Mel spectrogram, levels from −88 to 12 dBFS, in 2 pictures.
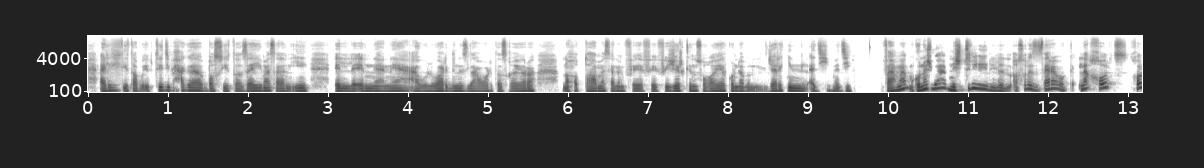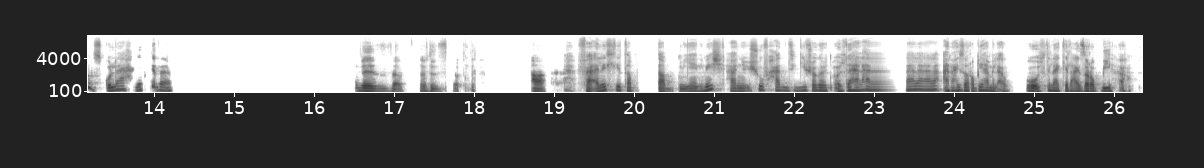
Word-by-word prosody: قالت 140 +4 -1
لي - - 0
طب 110 -2 -4
ابتدي 150 -1 -1
بحاجة 140 0 0
بسيطة 115 -1 -4
زي 130 +3 +1
مثلًا 120 -4 -1
إيه 130 0 0 0.3
ال 115 -1 +1
النعناع 115 +2 -1
أو 110 -1 -4
الورد 120 0 -1
نزرع 115 -2 -3
وردة 115 -1 -6
صغيرة 120 +5 -2 0.3
نحطها 115 +2 -2
مثلًا 115 -2 -3
في 110 -3 -4
في 105 - -5
في 105 +1 -5
جيركن 115 +1 0
صغير 115 +3 -1
كنا 110 -3 -2
الجراكن 120 +5 0
القديمة 105 +1 -5
دي 115 +3 -6 0.4
فاهمة، 145 - +4
ما 260 - -3
كناش 200 +9 +6
بقى 250 +3 +3
بنشتري 200 +8 +4
القصاري 140 - -1
الزرع 190 +3 +1 0.2
لأ 215 +4 +3
خالص 285 - 0
خالص 260 +2 +3
كلها 150 +7 +3
حاجات 160 -3 -3
كده 150 -3 0 2.3
بالضبط، 115 -6 +4
بالضبط، 110 -2 -6 0.8
آه، - - +6 0.4
فقالت 155 +7 +2
لي: 165 - +2
"طب 140 -3 -2 0.3
طب 115 -6 +2
يعني 110 +2 0
ماشي 195 +5 +2
هنشوف 125 +8 -1
حد 145 -1 -3
يجيب 140 +3 -4
شجرة" 140 -1 +2
قلت 115 +3 -1
لها: 140 -1 +5
"لا، 165 +1 +2 0.5
لا، 170 - +2
لا، 175 -1 +1
لا، 175 -6 -1
أنا 135 - +1
عايز 145 +2 +1
أربيها 145 +2 +2
من 135 - +1
الأول،" 110 -3 -3 0.2
وقلت 130 0 +5
لها 130 -1 +4
كده 125 0 0
عايزة 120 -1 +5
أربيها. 125 +3 +1
125 Hz, 155 wpm, -24 LUFS, 115-145 Hz, 2.3 s, كناش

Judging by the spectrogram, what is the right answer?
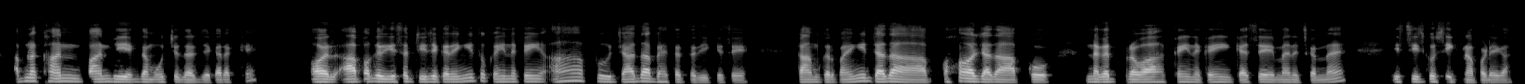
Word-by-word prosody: अपना 155 +5 +1
खान-पान 135 -3 +1
भी 125 -2 +4
एकदम 115 0 -2
उच्च 120 +1 -5
दर्जे 110 -1 -2
का 110 - -1
रखें। 110 - -10 0.6
और 125 -1 +6
आप 125 +1 +5
अगर 135 +1 +4
ये 125 0 +2
सब 130 +1 -2
चीज़ें 125 +1 +1
करेंगी, 125 +6 0
तो 160 0 -5
कहीं 130 -3 -3
न 130 0 -3
कहीं 135 +1 -2
आप 165 -1 -4 0.2
ज़्यादा 125 +5 +3
बेहतर 125 -4 -4
तरीके 105 0 -6
से 100 -1 -6 0.5
काम 115 0 +1
कर 110 0 -1
पाएँगी, 120 +8 -2
ज़्यादा 130 -3 +5 0.2
आप 105 -1 -3 0.3
और 140 -2 +7
ज़्यादा 115 -2 +4
आपको 110 0 0 0.4
नगद 120 -1 +3
प्रवाह 115 0 +4
कहीं 120 -1 -1
न 115 - -4
कहीं 115 +1 -2
कैसे 110 +1 0
मैनेज 110 -1 -5
करना 105 +3 -3
है, 145 +5 -2 0.5
इस 120 -1 -4
चीज़ 120 -2 -2
को 130 - +2
सीखना 115 -3 -3
पड़ेगा। 105 0 -3
120 Hz, 180 wpm, -23 LUFS, 110-130 Hz, 0.6 s, और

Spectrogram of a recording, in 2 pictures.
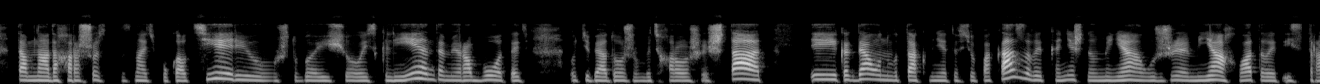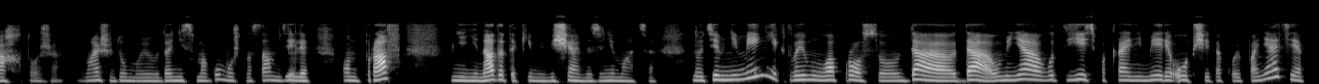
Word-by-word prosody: Там 195 -1 +2
надо 185 -1 +2
хорошо 190 +2 0
з 160 - -14
знать 175 0 -7
бухгалтерию, 195 - 0
чтобы 175 +1 -8
ещё 175 0 -3
и - - -4
с - - -6
клиентами 215 +2 -1
работать. 185 -1 -4 0.4
У 185 - -12
тебя 180 -1 -3
должен 175 -2 -6
быть 170 - -7
хороший 175 -1 -6
штат". 245 -3 +8 0.5
И 225 0 +1
когда 210 +4 +3
он 215 -4 -3
вот 190 -2 -10
так 190 -1 0
мне 180 0 -8
это 175 +1 -13
всё 180 +3 -10
показывает, 205 - +3
конечно, 190 -1 -4
у - - -6
меня 185 +2 +2
уже 180 +2 -2
меня 195 +3 +4
охватывает 180 -2 -4
и 175 - -9
страх 170 +1 -5
тоже, 155 +1 -15
понимаешь? 180 +2 -6
Я 160 - -13
думаю: 160 -2 -9
"Да 175 +2 -5
не 175 0 -5
смогу, 175 +7 -8
может, 175 -3 -10
на 165 - -13
самом 190 +2 -7
деле 175 -1 -4 0.3
он 185 -2 -6
прав, 200 +8 +6 0.5
мне 185 -1 -4
не 170 0 -4
надо 215 +5 +5
такими 165 -2 -9
вещами 165 0 +4
заниматься". 160 -1 -8 0.4
Но 190 -1 -4
тем 205 +3 -1
не 215 - -3
менее, 330 - -1
к - - -21
твоему 210 0 -3
вопросу: 190 -4 -3
да, 180 -7 +5
да, 205 +3 +6
у 175 - -4
меня 215 +2 +3
вот 210 +2 -9
есть, 220 +2 -2
по - - -15
крайней 190 -2 -2
мере, 195 0 -2
общее 200 -3 -1
такое 165 - -12
понятие, 240 - -3
185 Hz, 165 wpm, -22 LUFS, 175-205 Hz, 0.5 s, штат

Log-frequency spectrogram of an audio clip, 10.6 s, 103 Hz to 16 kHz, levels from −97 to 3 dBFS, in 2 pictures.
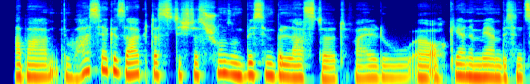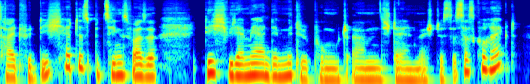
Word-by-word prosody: Aber 165 0 -1
du 160 -3 -6
hast 230 - 0
ja 245 - +3
gesagt, 195 -4 0
dass 185 0 0
dich 180 +1 -3
das 180 0 -3
schon 205 -1 0
so 190 - +1
'n 175 - +3
bisschen 185 -1 +1
belastet, 155 -4 -1
weil 150 0 -4
du, 155 0 -7
äh, - - -1
auch 150 -2 -2
gerne 170 -2 +1
mehr 160 0 +2
'n 155 - 0
bisschen 155 +1 -4
Zeit 155 -1 -1
für 150 - -4
dich 190 - -2
hättest 285 -1 +1
beziehungsweise 180 -3 +2 0.5
dich 205 0 +5
wieder 175 -1 +5
mehr 180 +1 +6
in 175 - +3
den 165 0 +1
Mittelpunkt, 130 -5 -2
ähm, 135 -1 -1
stellen 130 -1 -2
möchtest. 130 +1 -4
Ist - - 0
das 220 - 0
korrekt? 260 +4 +2
170 Hz, 215 wpm, -23 LUFS, 150-185 Hz, 0.5 s, mehr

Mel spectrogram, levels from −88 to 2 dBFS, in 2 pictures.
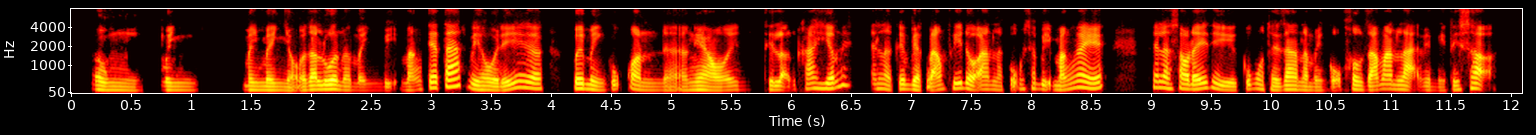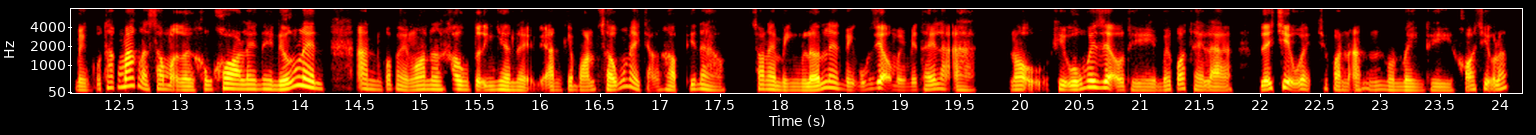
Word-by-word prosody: Ừm, 130 -4 -1 0.3
mình 125 -2 -4 0.4
mình 130 -1 -2
mình 125 -1 +2
nhổ 120 +1 -1
ra 145 - +5
luôn 155 +1 +6
và 125 - -3
mình 115 0 -9
bị 120 - -9
mắng 120 +5 -2
té 200 - +4
tát 245 +6 +5
vì 155 - +1
hồi 130 -3 +3
đấy, 200 +11 +2
ơ, 180 - +4 0.3
quê 175 - +6
mình 145 -7 -1
cũng 150 - -5
còn, 125 -3 0
ờ, 120 - -4
nghèo 130 -3 +3
ấy, 130 +2 -3 0.2
thịt 140 - -1
lợn - - +3
cũng - - -22
khá 175 - -2
hiếm 180 0 +2
ấy, 290 +1 -5 0.2
thế 170 - -9
là 155 - -2
cái 165 - 0
việc 145 -4 +1
lãng - - +5
phí 185 - +1
đồ 185 - +3
ăn 150 - +2
là 135 - -7
cũng 160 - -7
sẽ 180 +2 -8
bị 155 - -3
mắng 140 +7 +2
ngay 215 -3 +5
ấy. 190 +3 +4 0.4
Thế 215 - 0
là 195 - +3
sau 170 -1 +4
đấy 165 +4 +4
thì 150 -10 0
cũng 155 - -5
một 160 - -4
thời 125 -2 0
gian 145 0 +3
là 125 - +1
mình 115 -1 -7
cũng - - -4
không 150 -2 0
dám 135 0 +4
ăn 165 -1 +4
lại 140 -2 +3
vì 130 - -8
mình 115 -1 -15
thấy 140 - -4
sợ, 185 +4 +3 0.3
mình 125 -2 -4
cũng 165 +8 -13
thắc 205 +1 -5
mắc 260 +3 +4
là - - -1
sao 160 +1 -2
mọi - - 0
người 130 -1 +1
không 150 +3 -6
kho 175 -1 +6
lên 160 0 -1
hay 160 - -1
nướng 155 - +4
lên 230 -10 +6 0.3
ăn 155 -5 -1
có 160 - -5
phải 135 - -2
ngon 145 +4 +1
hơn 150 -1 -1
không, 155 -3 0
tự - - 0
nhiên 135 0 -1
lại 120 - -3
ăn 130 -1 -2
cái 140 - -3
món 125 0 -1
sống 135 -3 +1
này - - -1
chẳng - - -13
hợp 125 -3 -2
tý 160 - -4
nào. 140 -8 -4 0.3
Sau 160 - 0
này 150 - +2
mình 120 -2 -6
lớn 125 +9 +5
lên 200 -4 -1
mình 130 - -6
uống 130 - -11
rượu - - +5
mình 120 - -7
mới 130 - -6
thấy 145 +3 -1
là, 165 - -4
à, 120 -6 -5 0.3
nó 145 +1 +2 0.2
khi 150 - -3
uống 145 +2 +2
với 225 0 +6
rượu 205 -10 +4
thì 120 -2 -7
mới 135 +4 -5
có 170 +3 -1
thể 130 - -3
là 120 -1 0 0.2
dễ - - +5
chịu - - +3
ấy, - - 0
chứ - - -17
còn - - -1
ăn 135 +1 -4
một 125 -2 -5
mình 120 -2 -3
thì 115 -2 -7
khó - - -2
chịu - - -3
lắm. - - -2
145 Hz, 325 wpm, -24 LUFS, 125-165 Hz, 0.4 s, luôn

